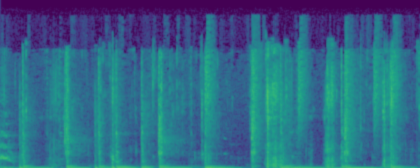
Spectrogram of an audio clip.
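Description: Loud, close crunching from chewing candied peanuts, hard and brittle, in steady repeated bites with a moist, squishy texture.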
